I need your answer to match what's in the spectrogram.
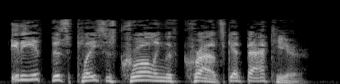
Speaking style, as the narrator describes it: Winters was yelling at him

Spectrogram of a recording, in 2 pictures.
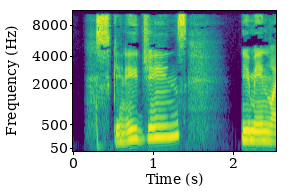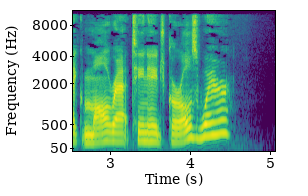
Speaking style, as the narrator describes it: laughed

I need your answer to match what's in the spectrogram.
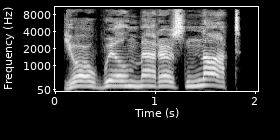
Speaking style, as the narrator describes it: Syl shouted

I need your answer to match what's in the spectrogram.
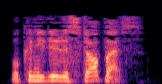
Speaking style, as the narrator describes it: snapped Erek

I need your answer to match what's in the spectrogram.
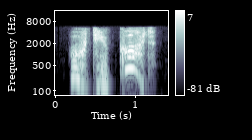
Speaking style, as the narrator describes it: Amaranthus was panting

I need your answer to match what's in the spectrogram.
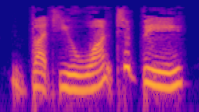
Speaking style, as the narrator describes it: she jeered

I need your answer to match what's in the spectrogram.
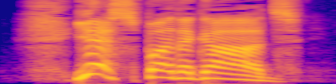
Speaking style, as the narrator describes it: he shouted

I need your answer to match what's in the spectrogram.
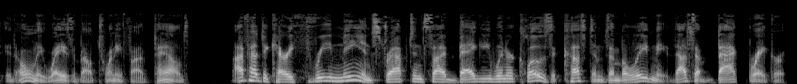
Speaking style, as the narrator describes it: she scoffs mildly and says

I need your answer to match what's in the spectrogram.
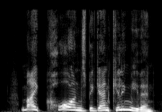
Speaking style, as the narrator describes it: said aloud

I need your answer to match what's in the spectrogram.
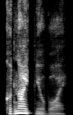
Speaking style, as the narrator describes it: softly muttered

